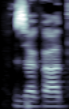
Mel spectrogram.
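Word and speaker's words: زكاة: दो जबर तन सतन अब यहां पे वाव लिखा होता है तो ये कंफ्यूजन होती है कि क्या वाव को पढ़ा जाएगा हिज्जे में या रवा में तो ना हिज्जे में ना रवा में वाव को नहीं पढ़ा जाएगा ठीक है ना सलात में ना जकात में ऐसे आपने जकातनका भी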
